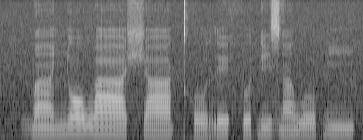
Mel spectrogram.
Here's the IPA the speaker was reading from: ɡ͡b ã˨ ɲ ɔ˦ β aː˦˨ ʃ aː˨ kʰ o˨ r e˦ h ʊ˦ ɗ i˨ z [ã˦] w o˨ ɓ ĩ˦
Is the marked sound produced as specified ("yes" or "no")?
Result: no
